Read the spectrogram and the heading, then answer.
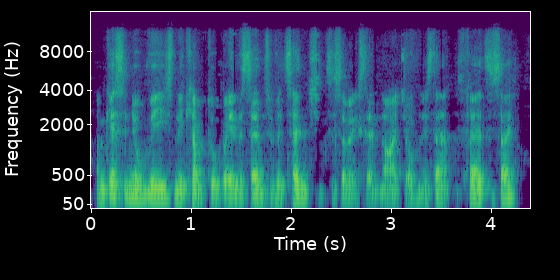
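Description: Deep gravelly fast-talking host. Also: male voice, wildly swooping pitch, mellow. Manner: affable, halting questions with fillers. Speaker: podcast host, interviewer. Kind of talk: casual interview.

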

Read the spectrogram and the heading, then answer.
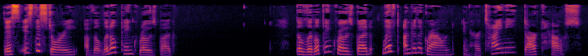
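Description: A woman narrating a children's storybook aloud in an expressive, careful way. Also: mid-range voice, no echo. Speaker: storytime reader.

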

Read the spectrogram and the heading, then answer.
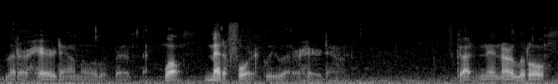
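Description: A man's voice: rumbling low, brisk, vocal fry, a little hiss or hum. A man giving casual roleplay commentary on a video game, rambling and thinking aloud as he plays. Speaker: gaming video host. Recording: dull lo-fi mic under music. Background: game music.

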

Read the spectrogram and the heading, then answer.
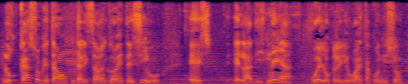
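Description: A middle-aged man with a gravelly, slightly high voice talks as a doctor on a morning TV set. He explains each point calmly and simply. Faint music sits under his lapel mic. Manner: measured, explains in plain terms. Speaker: infectious disease doctor guest. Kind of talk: explanatory TV interview. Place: TV studio.

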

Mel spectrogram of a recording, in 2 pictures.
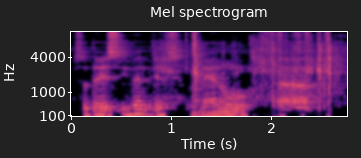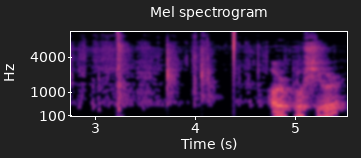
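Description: A man giving a casual unboxing review of a gadget, talking haltingly with many fillers, at a table in his living room. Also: mid-range voice. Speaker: product reviewer. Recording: echoey room, faint room noise.

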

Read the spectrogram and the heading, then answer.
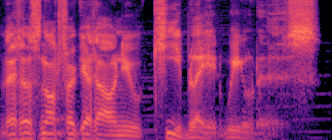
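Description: An actor playing an aged, grave wizard mentor in a video game, speaking slowly and solemnly with a deep, breathy voice. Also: male voice, very animated, bright, forceful tone, soft background music, exaggerated voice.

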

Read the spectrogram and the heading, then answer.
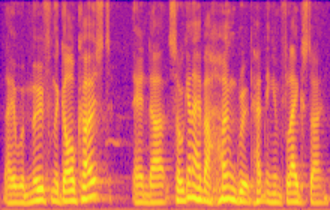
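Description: Aussie pastor introducing people at church, easygoing and chatty, mid voice. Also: male voice, mid-range voice. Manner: relaxed, informal, asks quick questions. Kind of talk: leading a church service. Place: church hall.

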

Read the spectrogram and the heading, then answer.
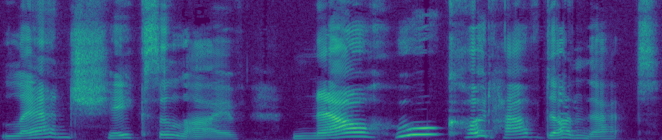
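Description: Radio drama: actress as bossy older country mother-in-law, high piercing voice, very animated, brusque. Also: drawn-out words, heavily acted. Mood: brusque, puzzled. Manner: brusque, folksy, scolding.

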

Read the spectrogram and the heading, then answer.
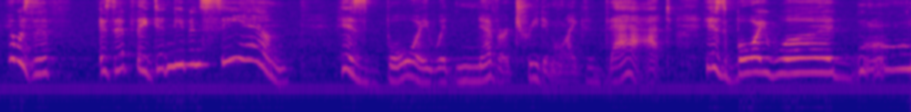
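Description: A woman reads a picture book aloud to children in a lively, rising and falling voice that sits a little high. She takes her time, leaving dramatic pauses and stretching out key words. A noticeable hum of background noise runs under the recording. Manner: dramatic pauses and drawn-out emphasis for young listeners. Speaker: library story-time reader. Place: library room with bookshelves.

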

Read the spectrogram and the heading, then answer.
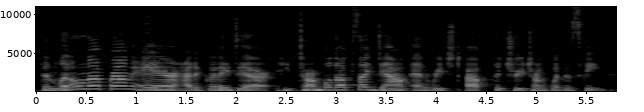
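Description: A woman tells a children's story in a high, bright voice. She swings widely in pitch and adds playful, chatty asides to her young audience. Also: expressive, moderate pace. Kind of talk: animated children's read-along narration.

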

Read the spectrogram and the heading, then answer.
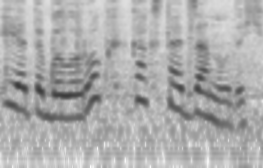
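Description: An actress voicing a brash, eager young female street racer in a video game, teasing and excitable. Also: a little high, a little fast, a little hiss or hum. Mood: mocking.

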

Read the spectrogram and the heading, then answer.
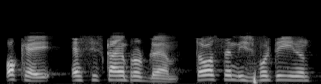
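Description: Male cold caller, non-native speaker, higher-pitched, insistent and halting, narrow telephone sound. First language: not German. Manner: pushy, broken grammar, halting. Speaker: cold-calling telemarketer. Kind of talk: phone sales call. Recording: narrow tinny phone line.

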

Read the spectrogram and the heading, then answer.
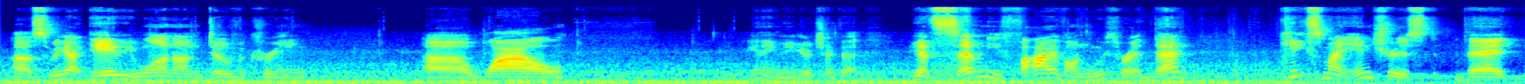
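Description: A man's voice: mid-range voice, expressive, normal speed, background noise. A man in his thirties giving casual gameplay commentary, musing and rambling with some casual swearing. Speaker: streamer. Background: game music.

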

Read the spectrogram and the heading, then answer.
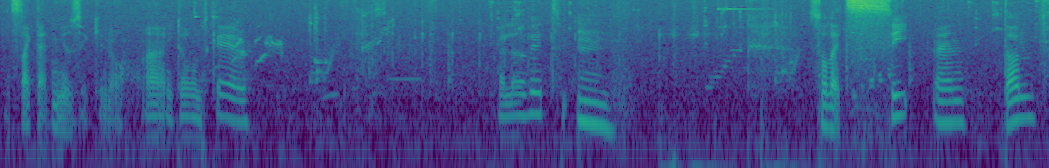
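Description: Portuguese guy muttering thru a game, slow gravelly voice, noisy background. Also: fairly high pitch, warm tone. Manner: mumbling, talks to himself while playing. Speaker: gameplay commentator. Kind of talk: casual gameplay commentary.

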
